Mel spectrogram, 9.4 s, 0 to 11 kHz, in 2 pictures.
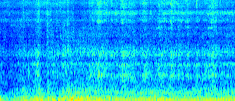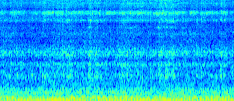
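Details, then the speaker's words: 1959 Ford Fairlane Galaxie 500 V8, long-stored, running on gas poured in rather than its fuel pump: loud steady rumble, even beat, no misses or knocks; running well, carburetor condition unknown. "thing you drink some gas though listen to that I mean it is running really really good"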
